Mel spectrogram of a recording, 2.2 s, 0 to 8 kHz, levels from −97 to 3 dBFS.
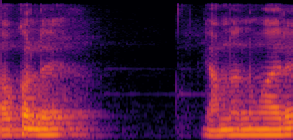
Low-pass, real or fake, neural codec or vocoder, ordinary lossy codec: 7.2 kHz; real; none; none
